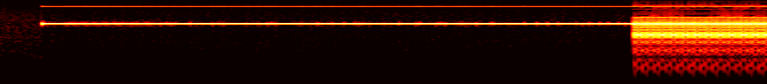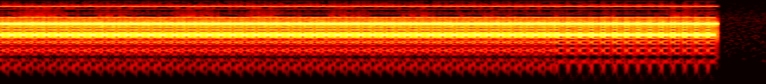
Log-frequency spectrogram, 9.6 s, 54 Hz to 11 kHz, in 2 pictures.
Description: Cassette data (Kansas City type), 300 baud, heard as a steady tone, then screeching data.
